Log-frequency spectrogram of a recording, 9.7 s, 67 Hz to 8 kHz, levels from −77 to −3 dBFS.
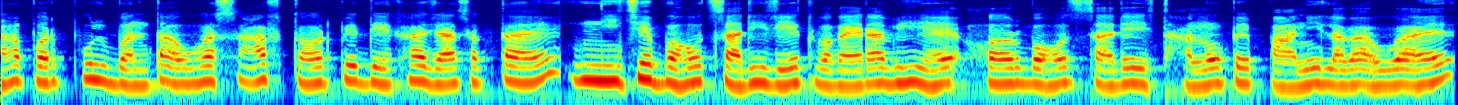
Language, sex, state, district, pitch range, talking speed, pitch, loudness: Hindi, male, Bihar, Saran, 175-195 Hz, 175 wpm, 185 Hz, -16 LUFS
